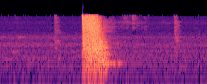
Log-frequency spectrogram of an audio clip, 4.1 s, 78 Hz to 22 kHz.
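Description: A single pistol shot from a SIG P226 Elite chambered in .40 S&W, firing a 180-grain Federal HST round, about a second and a half in, with a short ring-out after it.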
